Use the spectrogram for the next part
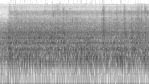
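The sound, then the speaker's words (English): Heavy rain pours down in a dense, unbroken hiss that holds at an even, fairly loud level for the whole stretch, with faint scattered patters and no voices. “Wow, it's really coming down there. Yeah, it's really coming down out there.”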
